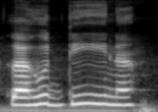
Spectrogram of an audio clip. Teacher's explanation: kalau alif lam syamsiyah itu tidak tampak alnya. Dan huruf sesudahnya itu bertasydid.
